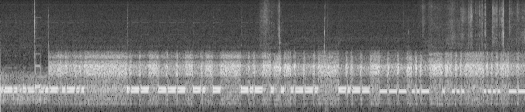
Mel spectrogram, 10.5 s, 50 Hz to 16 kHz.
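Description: Shortwave Morse code heard through a Collins 500 Hz mechanical filter on an amateur radio receiver, a steady keyed tone beeping in irregular dot-dash bursts over a constant band hiss for about ten seconds.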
